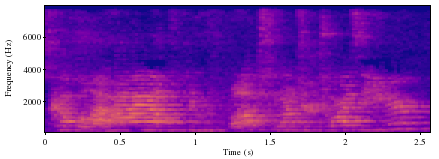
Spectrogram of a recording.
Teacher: Listen to the vowel in one and once, how it's all the way back in his mouth. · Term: Wyoming accent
